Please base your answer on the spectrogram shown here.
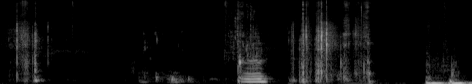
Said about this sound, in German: So, nach einem Schluck Wasser kurz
